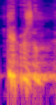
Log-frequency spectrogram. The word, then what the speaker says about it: Gerizim: Gerizim is how it's actually pronounced, but I call it Gerizim. That's how it's spelled.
